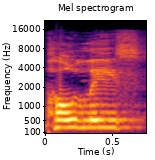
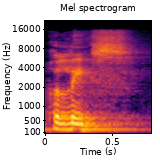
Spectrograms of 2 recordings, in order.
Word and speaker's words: police: is police this isn't police or police it's pa and lease with the stress on lease so police the next word is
